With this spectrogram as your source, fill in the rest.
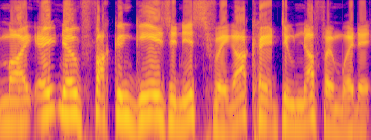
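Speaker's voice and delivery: London Cockney speech, put on. Picturing a blunt reaction to the gearless device, in a cockney accent. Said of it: "Cockney accent in the middle of Geneva".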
